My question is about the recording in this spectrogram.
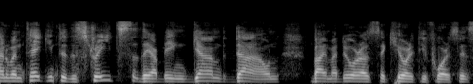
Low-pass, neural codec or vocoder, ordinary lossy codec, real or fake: none; none; none; real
